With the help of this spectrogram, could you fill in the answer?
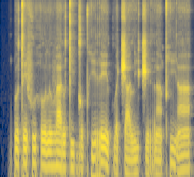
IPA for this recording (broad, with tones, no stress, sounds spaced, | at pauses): k͡p ʊ˨ t e˨ f u˨ h oː˨ l ʊ˨ β a˨ ɾ ʊ˨ t i˨ ɡ o˨ pʰ i˦ r eː˦˨ kʷ a˨ t͡ʃ a˨ l i˨ t͡ʃ ɪ˨ r ã˨ pʰ i˦˨ ɾ ã˦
